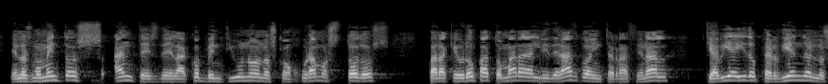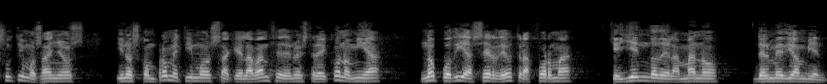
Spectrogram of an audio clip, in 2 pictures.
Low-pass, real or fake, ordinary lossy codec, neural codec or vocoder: none; real; none; none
